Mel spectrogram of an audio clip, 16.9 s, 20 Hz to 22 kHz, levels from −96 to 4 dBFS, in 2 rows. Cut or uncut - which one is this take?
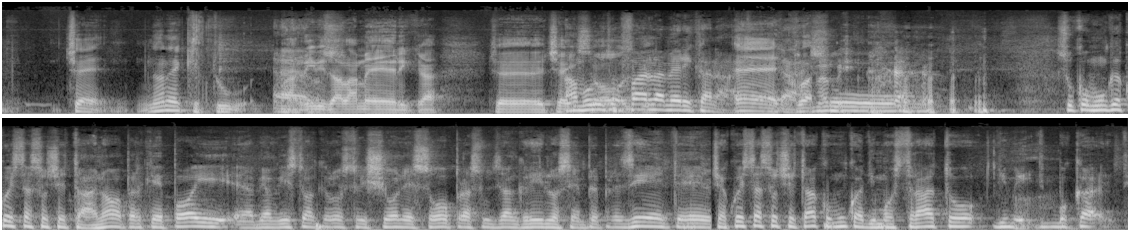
cut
